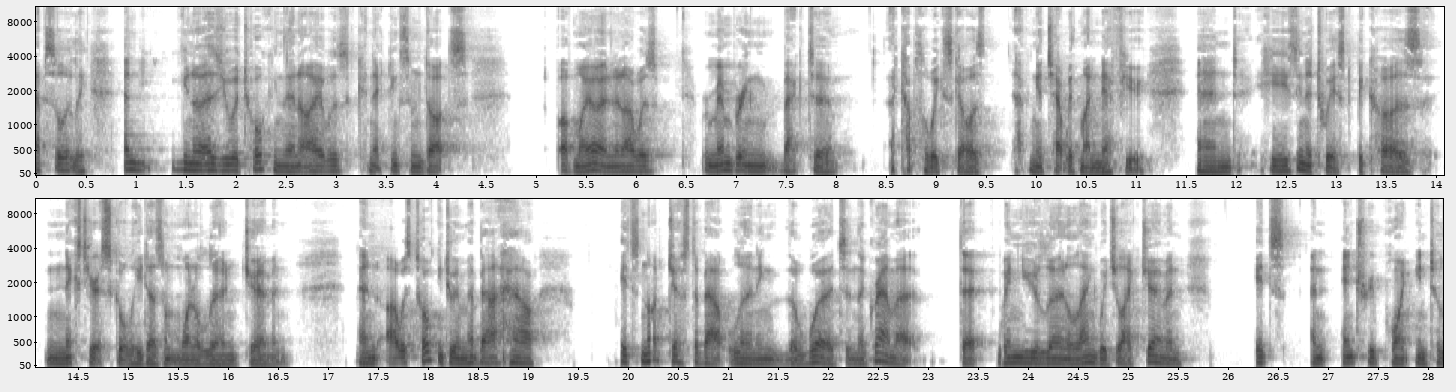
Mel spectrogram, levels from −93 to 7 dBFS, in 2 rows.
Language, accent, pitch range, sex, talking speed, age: English, Australian, 95-110 Hz, male, 175 wpm, 40-59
